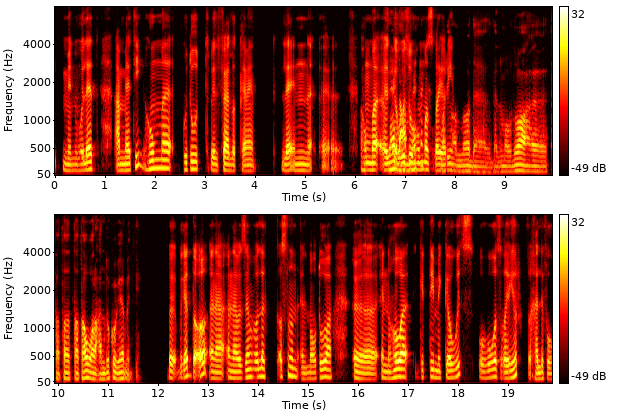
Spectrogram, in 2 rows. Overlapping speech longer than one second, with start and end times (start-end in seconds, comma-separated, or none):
6.6-8.1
